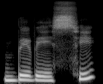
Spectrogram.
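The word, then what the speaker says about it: bevessi: beber y diremos yo bebesi atención a la pronunciación la primera es una B y la segunda es una V yo bebesi t bebesi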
